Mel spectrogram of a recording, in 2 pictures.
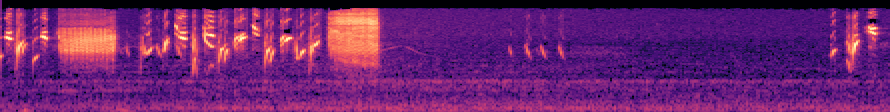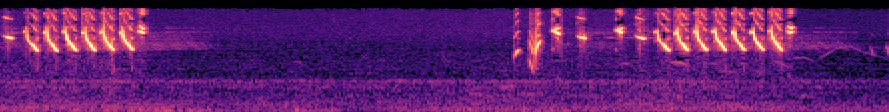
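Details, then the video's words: Decoy goldfinch calling in wild birds during a finch-trapping day in the field; loud twittering phrases of rapid, evenly repeated high notes, given in bursts separated by pauses of about two seconds. "Jilguero de reclamo jilguera de jarilla y jilgueros de campo"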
